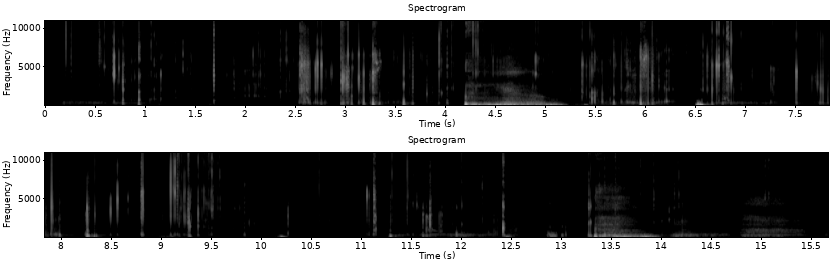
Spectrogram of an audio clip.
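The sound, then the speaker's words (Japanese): Wet licking and mouth sounds of someone savouring something tasty: soft irregular smacks, clicks and slurps mixed with breathy sighs and breathing, fairly quiet throughout. “おいしい。もっと舐めたい。”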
